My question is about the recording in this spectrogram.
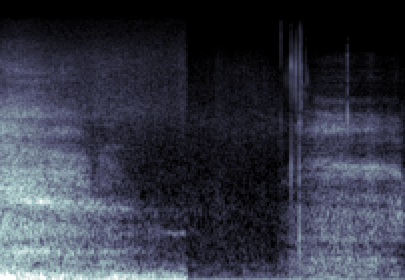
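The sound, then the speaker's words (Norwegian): A long, audible breath during a breathing exercise, in through the nose and out through the mouth: a steady airy exhale for about two seconds, then quieter breathing with a few faint soft sounds. Fairly quiet, with no talking. “Og så puster vi inn gjennom nesa. Og ut gjennom munnen.”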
